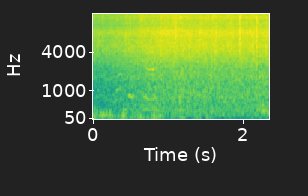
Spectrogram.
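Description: Continuous hiss of rain falling on a Bangladeshi village, steady and fairly close, with faint low rumbles and scattered sounds beneath the downpour.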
